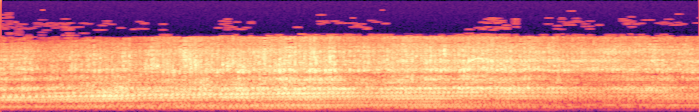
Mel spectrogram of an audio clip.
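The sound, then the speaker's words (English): An airplane engine runs steadily, a loud continuous droning hum with a throbbing edge that eases slightly toward the end. No one speaks. “Meantime, what do you say about taking the plane back home?”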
